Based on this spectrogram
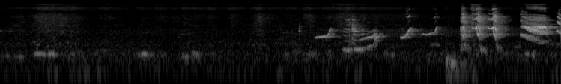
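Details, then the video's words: Pet green parrot starting with faint low murmurs, then chirped notes that rise and dip, building to loud raspy squawks in the last second and a half. "Sweet parrot video"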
